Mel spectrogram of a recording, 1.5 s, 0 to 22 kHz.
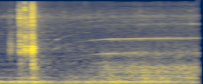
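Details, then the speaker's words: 1988 Ford F350 with 460 big block after upgrading to a Powermaster 200 amp one-wire alternator, voltage 14.5–14.6: blower fan gives a brief click, then a smooth steady hum with faint even whine, no rattle; best it has sounded. "That's the best it's ever sounded."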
